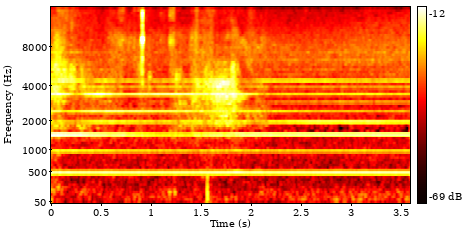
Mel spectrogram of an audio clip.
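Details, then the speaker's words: Modded TDI Pro detector with noise-reduction mod, hot soil near a transmission tower and power lines, gain at maximum: clean steady tone over a tiny wire piece about 40 mm off the coil, no crackle; excellent sensitivity. "that's what I just found tiniest tiniest little piece of wire I've ever found so the mod Works still got excellent sensitivity"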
